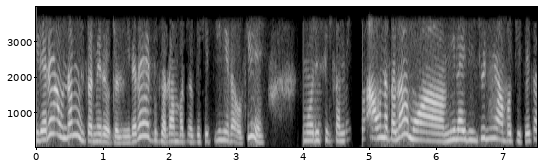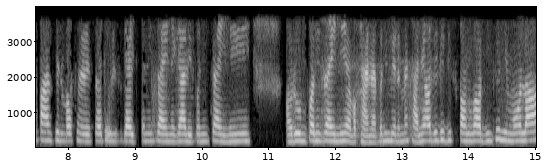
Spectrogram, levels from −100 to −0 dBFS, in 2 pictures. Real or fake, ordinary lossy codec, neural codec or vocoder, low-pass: real; AAC, 24 kbps; none; 3.6 kHz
